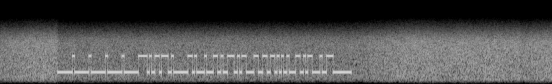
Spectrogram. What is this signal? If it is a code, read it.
RTTY (45.45 baud, 850 Hz shift), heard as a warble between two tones, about 1000 Hz centre, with radio static. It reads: GUABIRUBA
